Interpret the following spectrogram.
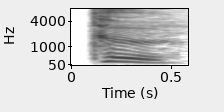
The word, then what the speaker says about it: thử: Okay, so here the letter TH, and you will pronounce th. And here the toe mark is dấu hỏi, so it will be thử.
